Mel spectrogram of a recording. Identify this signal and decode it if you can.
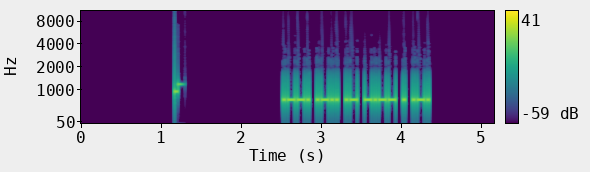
Morse code, heard as a keyed tone, about 40 wpm, 700 Hz. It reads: PLAYER
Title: Top 501-750 Words 40wpm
